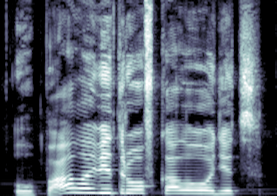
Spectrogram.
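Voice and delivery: ordinary delivery, nothing marked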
